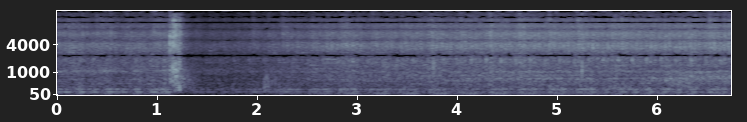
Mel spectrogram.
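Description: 1978 Chevrolet Chevette's four-cylinder engine idling steadily. One sharp knock sounds about a second in.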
